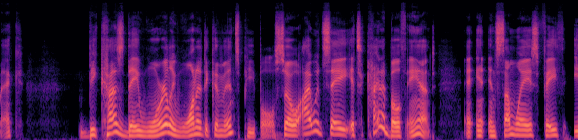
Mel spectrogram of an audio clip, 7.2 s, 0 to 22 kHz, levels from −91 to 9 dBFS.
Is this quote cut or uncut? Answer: uncut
